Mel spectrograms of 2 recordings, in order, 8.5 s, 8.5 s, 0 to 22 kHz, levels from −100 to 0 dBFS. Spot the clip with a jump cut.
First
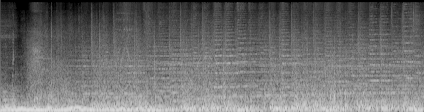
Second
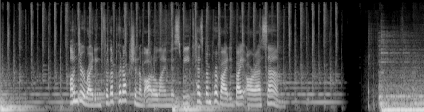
second; 3 cuts; at 1.4 s, 5.6 s, 6.7 s

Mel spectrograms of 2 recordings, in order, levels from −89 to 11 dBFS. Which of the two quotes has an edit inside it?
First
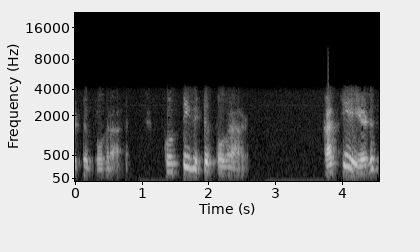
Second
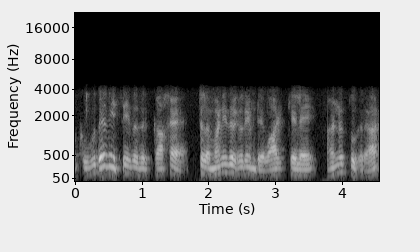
second; 2 cuts; at 1.7 s, 3.7 s

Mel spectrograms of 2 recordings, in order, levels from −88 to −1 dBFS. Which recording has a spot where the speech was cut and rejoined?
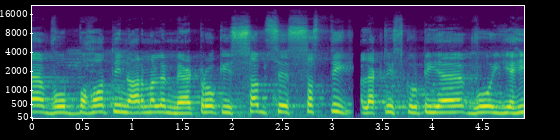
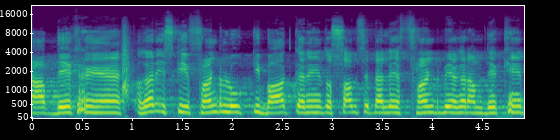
second; 1 cut; at 0.9 s

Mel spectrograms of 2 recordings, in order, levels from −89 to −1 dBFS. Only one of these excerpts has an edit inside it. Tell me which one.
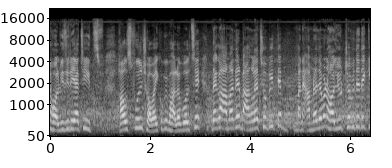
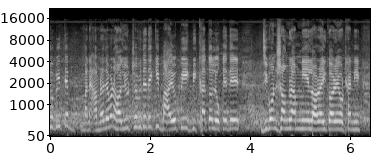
first; 1 cut; at 3.1 s

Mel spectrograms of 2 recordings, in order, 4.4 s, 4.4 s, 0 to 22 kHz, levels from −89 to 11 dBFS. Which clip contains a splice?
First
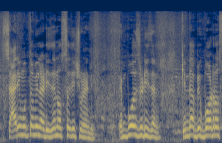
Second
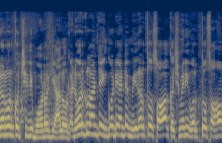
second; 1 cut; at 1.4 s

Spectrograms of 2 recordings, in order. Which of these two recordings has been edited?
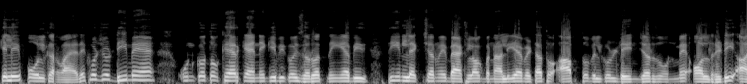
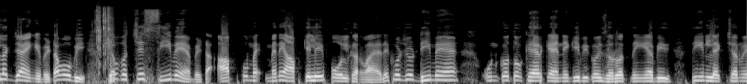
second; 1 cut; at 1.0 s

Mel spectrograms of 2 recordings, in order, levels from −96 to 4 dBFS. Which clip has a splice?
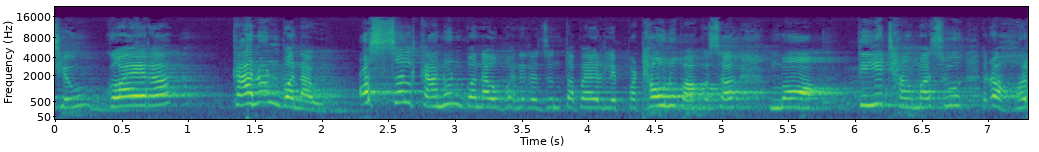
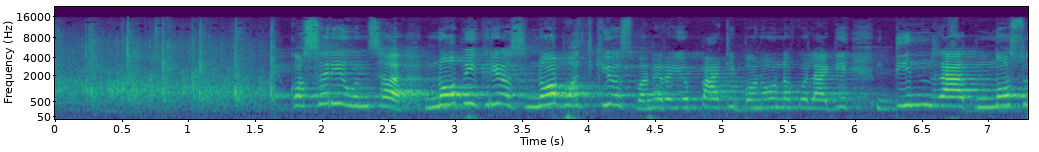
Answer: second; 1 cut; at 1.7 s

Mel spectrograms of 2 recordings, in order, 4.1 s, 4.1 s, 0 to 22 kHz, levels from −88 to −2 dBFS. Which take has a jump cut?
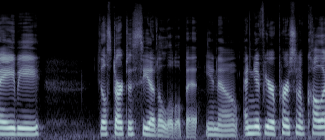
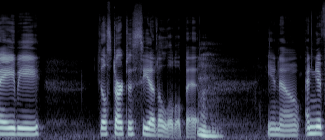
first; 1 cut; at 2.4 s

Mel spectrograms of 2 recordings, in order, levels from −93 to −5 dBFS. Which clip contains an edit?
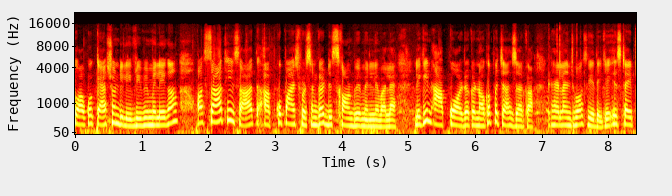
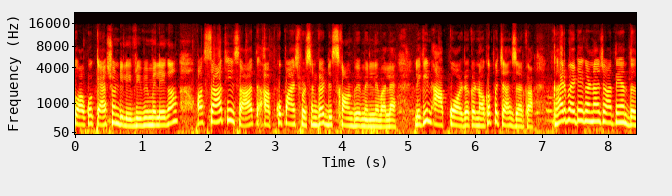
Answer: first; 1 cut; at 7.1 s

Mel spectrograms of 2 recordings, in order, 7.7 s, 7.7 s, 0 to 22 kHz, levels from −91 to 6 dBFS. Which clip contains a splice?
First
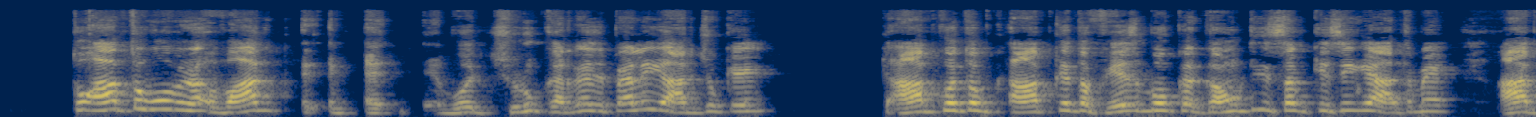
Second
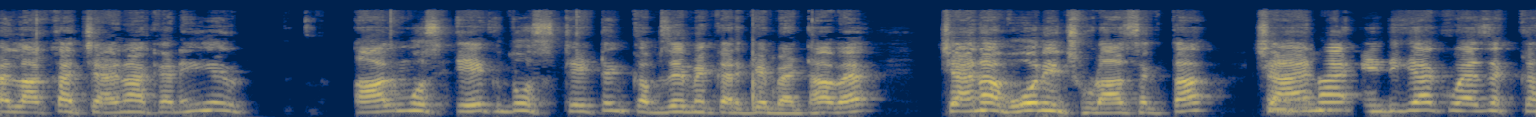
second; 1 cut; at 6.2 s

